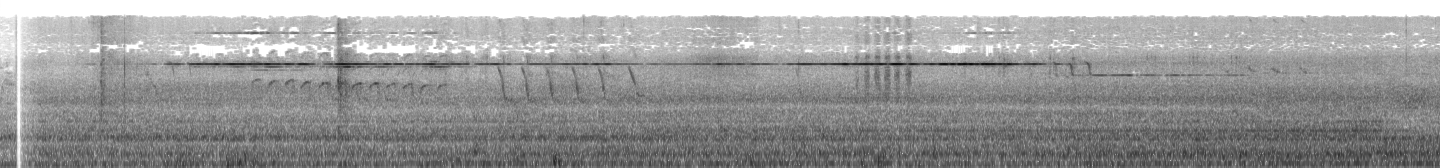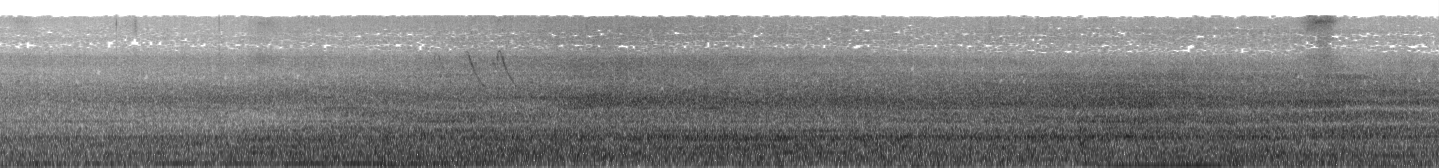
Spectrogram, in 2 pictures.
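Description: Train running along the track with a steady rumble that grows louder over the second half. A high, thin, steady squeal, typical of wheels on rail, sounds for several seconds early on.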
